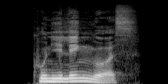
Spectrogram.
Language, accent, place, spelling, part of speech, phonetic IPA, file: German, Germany, Berlin, Cunnilingus, noun, [kʊniˈlɪŋɡʊs], De-Cunnilingus.ogg
- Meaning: cunnilingus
